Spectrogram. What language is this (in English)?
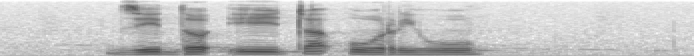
Venda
